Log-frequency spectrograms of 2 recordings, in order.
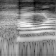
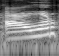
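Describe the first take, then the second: First: The word starts with an audible h sound. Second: The word starts with a vowel, no h sound. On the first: The speaker calls it wrong. "आवर को हावर नहीं बोलते" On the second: The speaker calls it right. "यहाँ पर एच silent रहता है"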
